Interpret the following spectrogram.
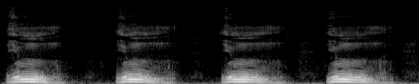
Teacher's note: உதடுகளை மூடி காற்றை வெளியிட வேண்டும். இந்த முறை காற்று மூக்கிலிருந்து வர வேண்டும்.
